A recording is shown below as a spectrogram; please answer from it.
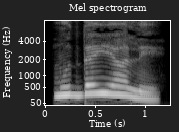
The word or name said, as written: ಮುದ್ದೈಯಾಲೆ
